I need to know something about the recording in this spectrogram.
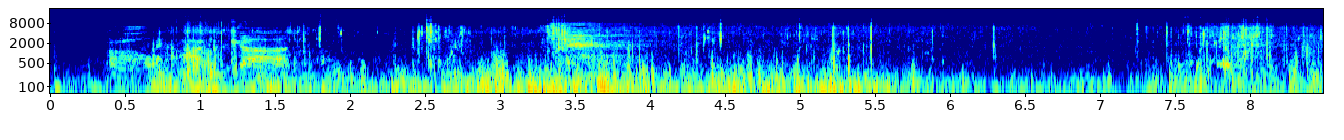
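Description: Water splashes and sloshes as a hand scoops in a hole in the ice.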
